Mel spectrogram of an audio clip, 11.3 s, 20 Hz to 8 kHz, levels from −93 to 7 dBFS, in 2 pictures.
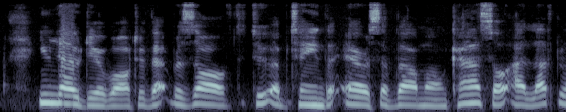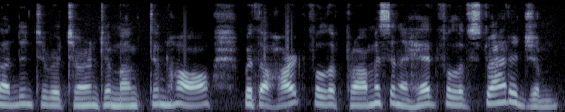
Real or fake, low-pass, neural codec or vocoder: real; 7.2 kHz; none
